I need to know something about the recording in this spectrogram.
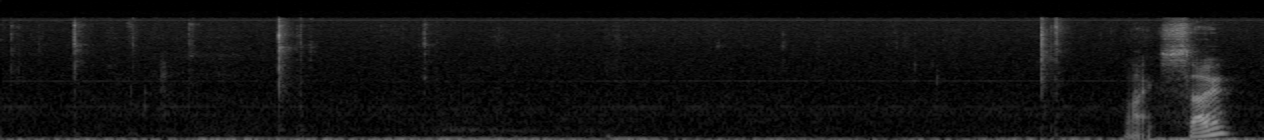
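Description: Small plastic bricks click together.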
